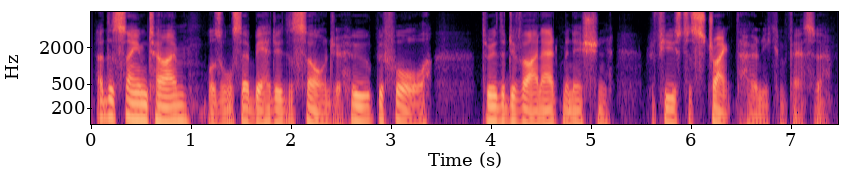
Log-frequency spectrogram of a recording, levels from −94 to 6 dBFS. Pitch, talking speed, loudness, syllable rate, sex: 95 Hz, 170 wpm, -17 LUFS, 6.0 syllables/s, male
